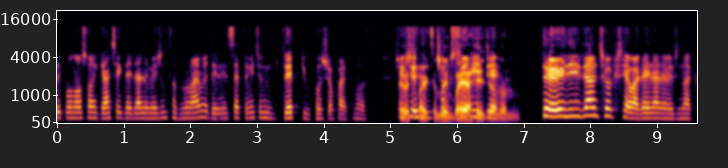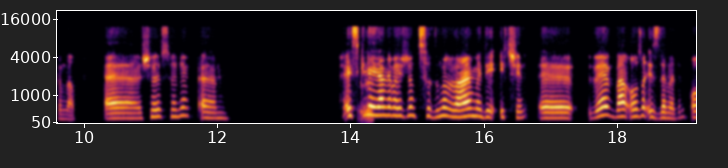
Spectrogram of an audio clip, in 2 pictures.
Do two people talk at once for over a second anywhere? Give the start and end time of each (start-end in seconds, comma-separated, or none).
5.1-6.7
